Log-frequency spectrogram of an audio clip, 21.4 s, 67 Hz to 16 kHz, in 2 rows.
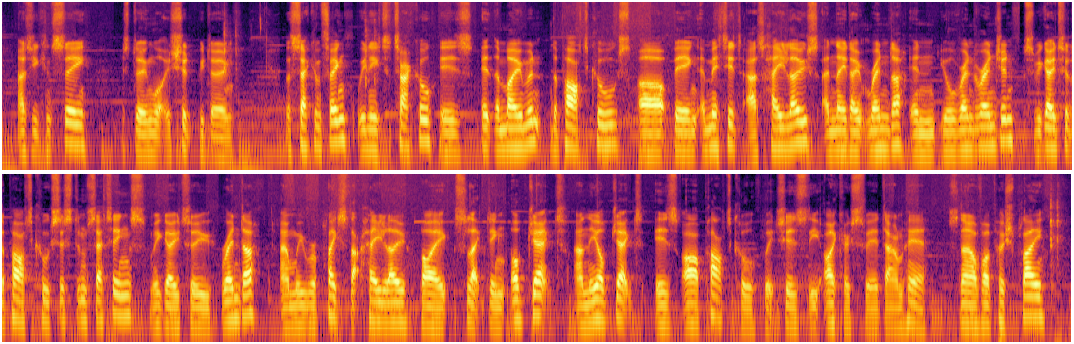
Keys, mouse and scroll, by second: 2.2 space, 3.6 KP_1, 4.3 scroll up 2, 10.1-10.6 scroll down 5, 11.6-12.1 scroll down 5, 13.0 click, 13.3 scroll down 2, 14.2-15.9 drag, 16.8-18.0 drag, 18.2-18.7 scroll down 2, 19.7-20.0 scroll up 4, 20.0 click, 20.1 click, 21.1 space.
